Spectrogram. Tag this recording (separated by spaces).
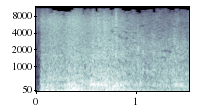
thunder loops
